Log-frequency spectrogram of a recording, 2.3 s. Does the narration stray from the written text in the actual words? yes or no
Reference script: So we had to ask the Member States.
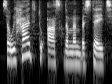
no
